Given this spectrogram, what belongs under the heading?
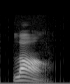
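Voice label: "lang", Chinese, fourth tone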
